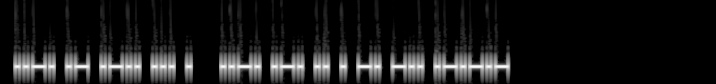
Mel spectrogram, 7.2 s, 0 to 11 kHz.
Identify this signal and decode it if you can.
Morse code, heard as a keyed tone, about 27 wpm, 700 Hz. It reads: FALSE FRIEND.
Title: Sentences from Top 1600 Words 28wpm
